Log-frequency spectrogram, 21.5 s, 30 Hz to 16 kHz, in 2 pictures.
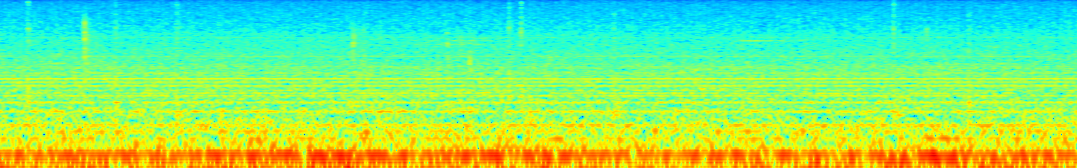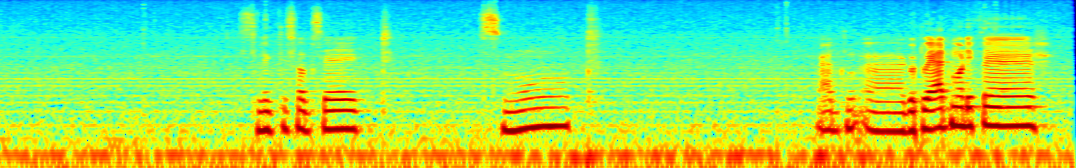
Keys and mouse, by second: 0.6 middle click, 0.9 z, 1.2-4.1 middle drag, 3.6 KP_5, 4.6 ctrl+s, 9.3 a, 9.8-11.6 middle drag, 12.9 click, 13.4-15.1 right drag, 15.7-17.4 drag, 18.6-20.4 drag, 20.7 click.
